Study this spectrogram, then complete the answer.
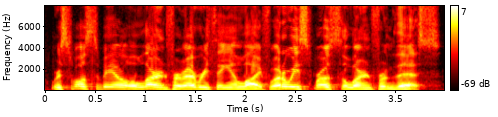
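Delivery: high-pitched mock yell from mid-fight; acted-out yell. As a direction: call out like a guy yelling in a brawl. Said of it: "one of the guys yells".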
